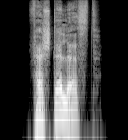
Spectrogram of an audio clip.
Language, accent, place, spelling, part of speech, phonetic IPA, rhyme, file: German, Germany, Berlin, verstellest, verb, [fɛɐ̯ˈʃtɛləst], -ɛləst, De-verstellest.ogg
- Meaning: second-person singular subjunctive I of verstellen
